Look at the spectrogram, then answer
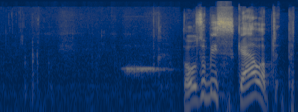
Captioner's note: timer beeps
